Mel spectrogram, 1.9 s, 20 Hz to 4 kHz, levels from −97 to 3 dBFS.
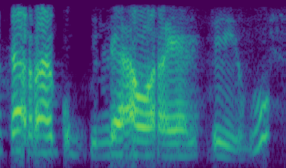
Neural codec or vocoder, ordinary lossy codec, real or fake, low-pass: codec, 16 kHz, 16 kbps, FunCodec, trained on LibriTTS, 50 frames a second; AAC, 24 kbps; fake; 3.6 kHz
